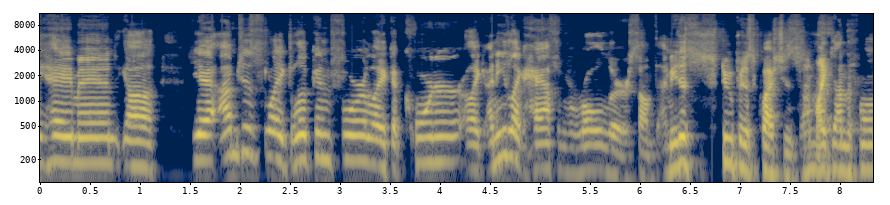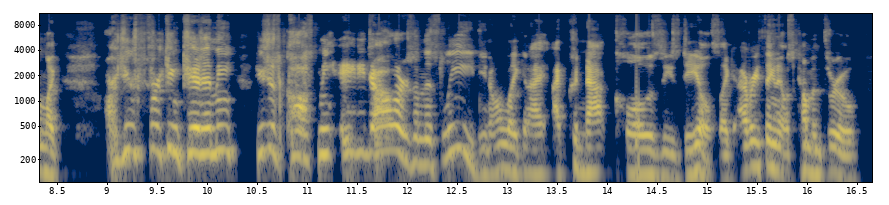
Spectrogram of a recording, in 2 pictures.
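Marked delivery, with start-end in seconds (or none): 0.0-6.2 higher, dopey mock caller; mock customer voice, pitched up; clueless caller. 9.0-12.7 high, exasperated mock rant; retelling his fury at a wasted lead, pitched high; exasperated outburst. Retold frustration on phone.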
